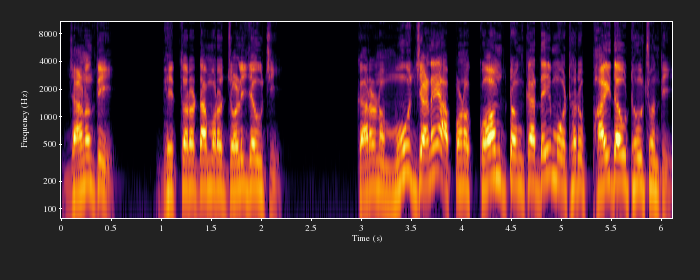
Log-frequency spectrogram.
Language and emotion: Odia, angry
